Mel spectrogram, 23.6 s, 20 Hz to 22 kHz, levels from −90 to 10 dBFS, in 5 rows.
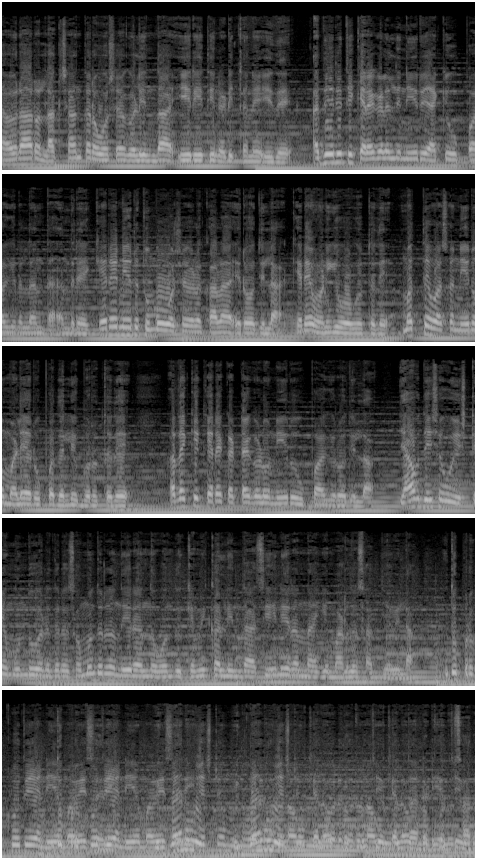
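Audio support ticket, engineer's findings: Doubled audio track from 19.28 s to the end. Second full-band copy trailing by roughly 0.7 s, about as loud as the original, no decay or room colour, cuts in abruptly. Likely a slower capture path also mixed in.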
